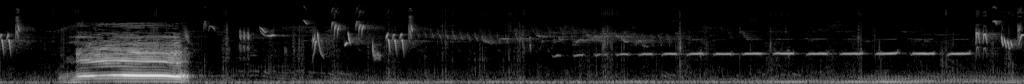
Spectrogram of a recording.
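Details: One of dozens of cows grazing across a wide rice field gives a single loud, low, one-second moo, followed by scattered bird chirps and a thin steady whistle-like tone.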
